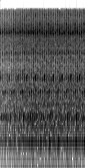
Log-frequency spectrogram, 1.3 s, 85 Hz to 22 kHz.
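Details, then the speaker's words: 2002 VW Golf PD130 diesel idling after the injector loom was replaced. The idle is steady and even with a smooth regular beat and no stumble; the owner says it purrs, loads healthier. "loads healthier that though nope yeah listen to that baby purr"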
